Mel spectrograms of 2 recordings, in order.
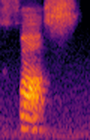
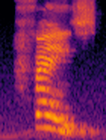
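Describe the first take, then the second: First: The vowel is a short single sound. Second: The vowel glides as a diphthong. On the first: The speaker calls it wrong. "Some can say fuss" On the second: The speaker calls it right. "you have to produce the diphthong"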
